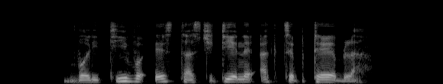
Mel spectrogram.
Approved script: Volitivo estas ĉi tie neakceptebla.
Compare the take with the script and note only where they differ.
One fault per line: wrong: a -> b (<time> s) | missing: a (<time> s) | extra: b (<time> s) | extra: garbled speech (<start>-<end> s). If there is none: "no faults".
no faults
